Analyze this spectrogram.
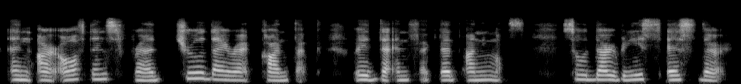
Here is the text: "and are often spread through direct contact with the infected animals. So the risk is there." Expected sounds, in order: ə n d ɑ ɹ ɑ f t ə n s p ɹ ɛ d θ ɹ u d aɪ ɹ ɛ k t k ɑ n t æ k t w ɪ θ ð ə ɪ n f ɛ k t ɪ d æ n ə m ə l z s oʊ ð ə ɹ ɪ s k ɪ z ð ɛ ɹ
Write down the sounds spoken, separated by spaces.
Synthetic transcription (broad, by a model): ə n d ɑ ɹ ɑ f t ə n s p ɹ ɛ d t ɹ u d aɪ ɹ ɛ k t k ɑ n t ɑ k t w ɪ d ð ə ɪ n f ɛ k t ɪ d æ n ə m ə l s oʊ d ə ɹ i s ɪ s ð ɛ ɹ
